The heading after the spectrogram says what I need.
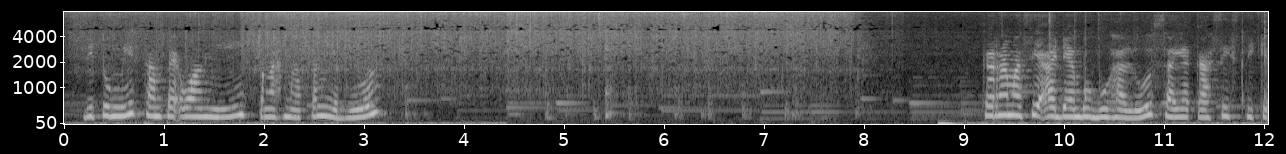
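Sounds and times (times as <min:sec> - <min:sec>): soft background music: 0:00.0 - 0:12.0
vegetables sizzling in oil: 0:00.0 - 0:12.0
spatula stirring: 0:03.3 - 0:08.0.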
